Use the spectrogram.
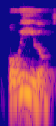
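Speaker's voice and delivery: oído with o and í kept apart; stress on the í. Shown as a demonstration. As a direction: lean hard on the í of oído. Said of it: "La O con la I se han separado".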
